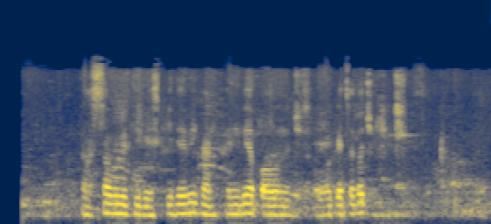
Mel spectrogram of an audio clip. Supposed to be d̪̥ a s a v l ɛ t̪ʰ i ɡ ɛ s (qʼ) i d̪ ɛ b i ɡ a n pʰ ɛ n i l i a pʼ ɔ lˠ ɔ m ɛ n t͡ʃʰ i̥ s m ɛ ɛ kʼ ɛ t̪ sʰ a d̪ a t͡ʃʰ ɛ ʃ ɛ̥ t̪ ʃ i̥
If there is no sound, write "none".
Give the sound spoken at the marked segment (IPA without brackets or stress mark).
kʼ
